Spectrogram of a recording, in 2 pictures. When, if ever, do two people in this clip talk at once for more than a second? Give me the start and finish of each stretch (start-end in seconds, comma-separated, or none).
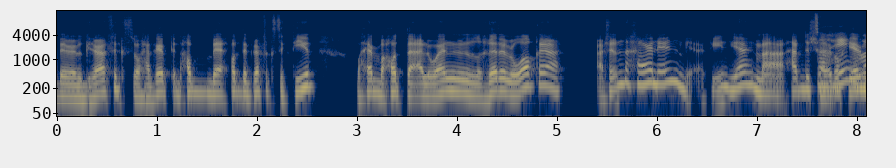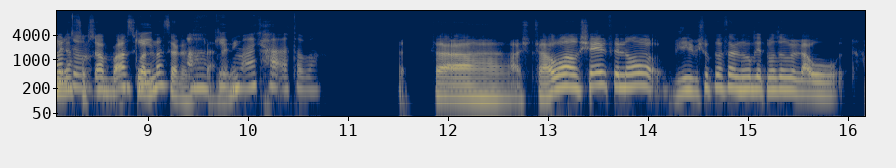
7.6-10.0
